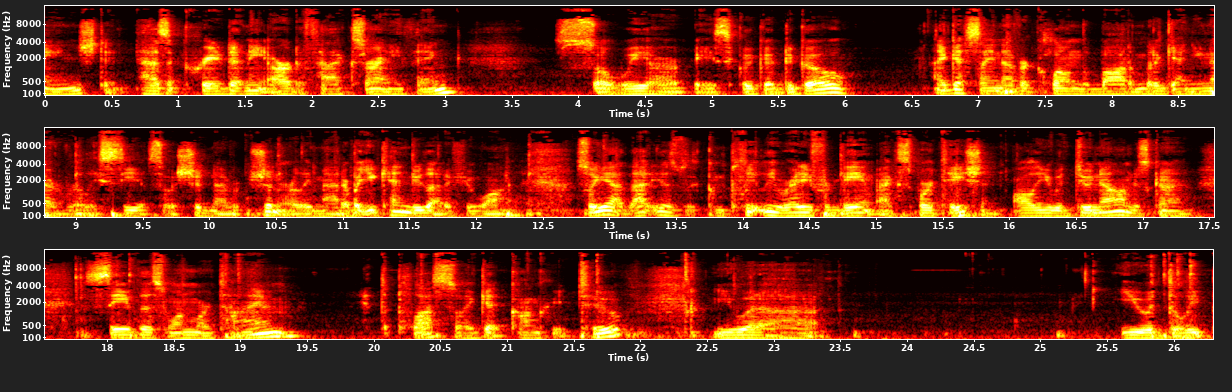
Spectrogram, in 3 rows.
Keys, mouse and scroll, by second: 9.7-13.2 middle drag, 11.0 Left, 16.3 t, 18.8 click, 22.4-24.0 drag.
